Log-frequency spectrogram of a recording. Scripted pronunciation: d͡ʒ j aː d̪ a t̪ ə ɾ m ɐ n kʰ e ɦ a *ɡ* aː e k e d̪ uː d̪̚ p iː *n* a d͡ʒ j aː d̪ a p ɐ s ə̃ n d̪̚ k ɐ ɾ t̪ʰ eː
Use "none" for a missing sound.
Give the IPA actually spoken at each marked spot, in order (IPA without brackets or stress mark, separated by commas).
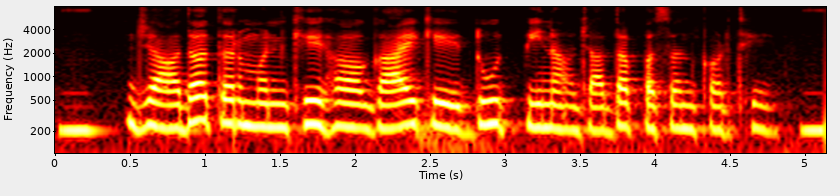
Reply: ɡ, n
